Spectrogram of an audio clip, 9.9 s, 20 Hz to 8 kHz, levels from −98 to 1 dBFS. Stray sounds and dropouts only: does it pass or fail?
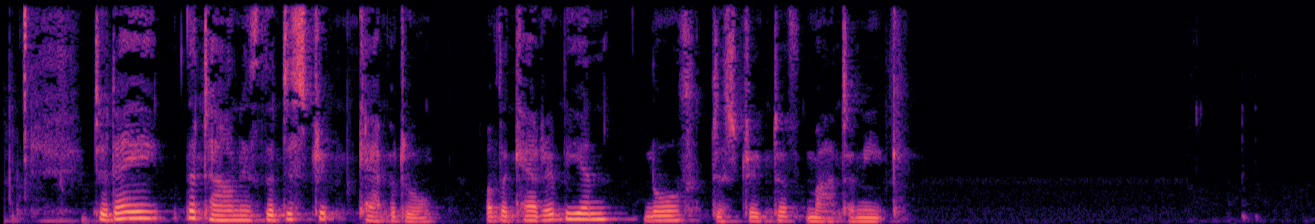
pass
